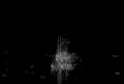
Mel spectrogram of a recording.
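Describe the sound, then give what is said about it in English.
A single sharp bark from a pet dog bursts out midway, loud, with a muffled, phone-like quality and quiet background murmur around it. “Hush, pet dog.”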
